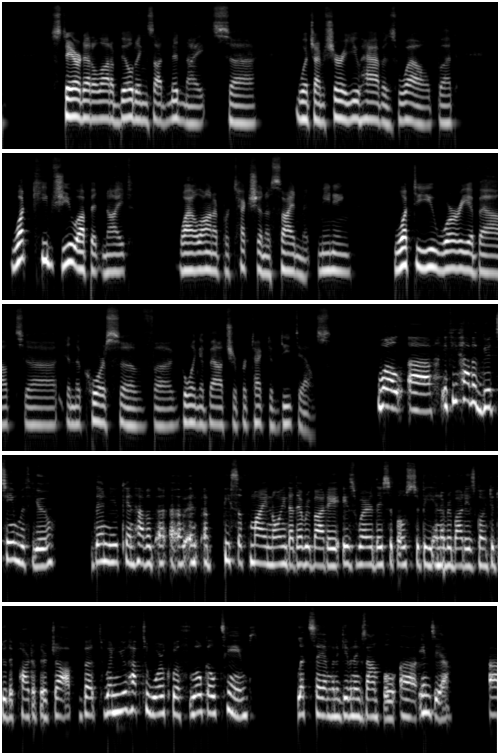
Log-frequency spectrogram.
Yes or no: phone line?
no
